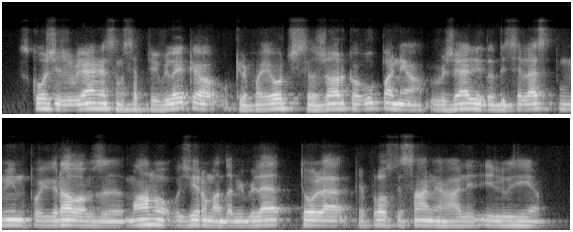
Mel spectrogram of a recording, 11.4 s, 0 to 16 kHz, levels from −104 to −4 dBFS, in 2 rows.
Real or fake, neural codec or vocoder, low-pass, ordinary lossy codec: fake; codec, 16 kHz, 2 kbps, X-Codec, HuBERT features, trained on balanced general audio; 7.2 kHz; Opus, 32 kbps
